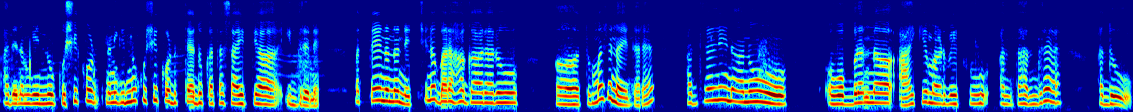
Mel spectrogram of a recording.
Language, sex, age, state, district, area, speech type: Kannada, female, 18-30, Karnataka, Chikkamagaluru, rural, spontaneous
